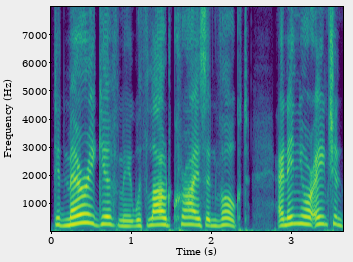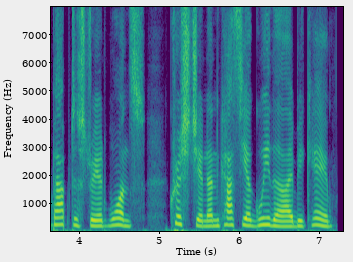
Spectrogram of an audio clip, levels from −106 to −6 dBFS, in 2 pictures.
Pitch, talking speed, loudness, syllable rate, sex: 220 Hz, 165 wpm, -19 LUFS, 5.0 syllables/s, female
